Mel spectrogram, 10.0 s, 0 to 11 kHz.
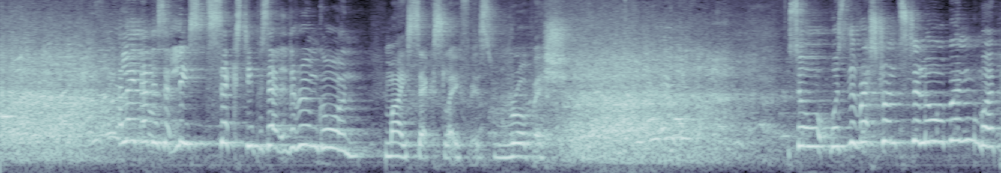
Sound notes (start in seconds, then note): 0.0 audience laughing; 5.4 audience laughing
